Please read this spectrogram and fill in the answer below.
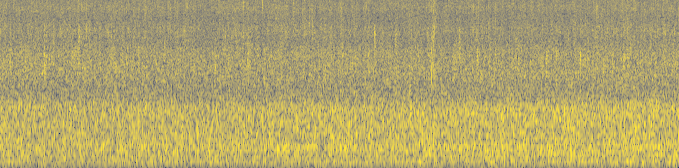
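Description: Hail falling with rain on a wet concrete rooftop: a steady hiss of rain dense with small ticks of hailstones striking the ground.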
